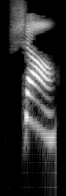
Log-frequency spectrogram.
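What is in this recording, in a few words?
"Shào", Chinese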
